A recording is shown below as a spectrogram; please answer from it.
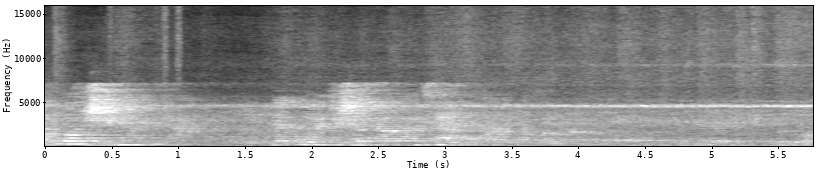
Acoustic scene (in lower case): subway station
